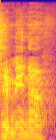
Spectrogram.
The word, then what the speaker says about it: Himeno: It's Himeno.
